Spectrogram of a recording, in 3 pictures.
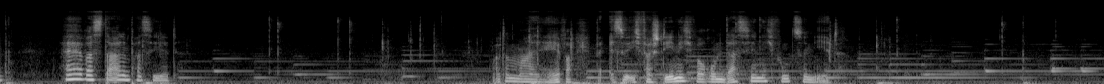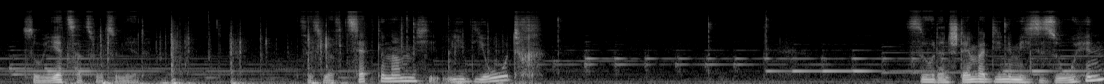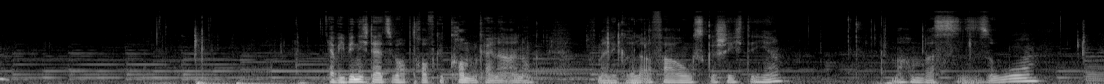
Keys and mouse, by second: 0.3-1.5 middle drag, 1.6 x, 5.5 KP_7, 5.9 a, 9.0 b, 10.6 middle click, 10.8 middle click, 11.0 middle click, 11.1 middle click, 12.3 KP_7, 12.9 shift+d, 16.8-18.6 drag, 18.9-20.7 drag, 20.7-22.1 middle drag, 24.2 KP_7, 24.9 middle click, 25.9 middle click, 28.3 shift+d, 30.8 click, 31.9 a.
